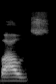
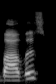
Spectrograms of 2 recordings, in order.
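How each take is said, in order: First: The middle w sound is left silent. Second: The middle w sound is clearly heard. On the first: The speaker calls it right. "इसे हम अक्सर silent रखते हैं" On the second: The speaker calls it wrong. "हम इन्हें वावल्स पढ़ते थे"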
